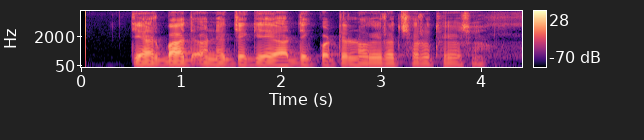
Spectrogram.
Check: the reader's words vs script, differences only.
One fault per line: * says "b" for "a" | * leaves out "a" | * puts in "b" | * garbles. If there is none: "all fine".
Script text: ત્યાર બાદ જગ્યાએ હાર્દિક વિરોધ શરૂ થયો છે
* puts in "અનેક"
* puts in "પટેલનો"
